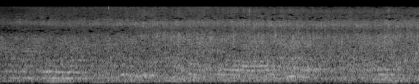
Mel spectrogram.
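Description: Water running steadily into a shallow concrete fish pond, a continuous rush with no breaks.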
